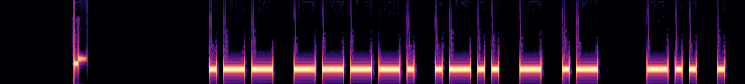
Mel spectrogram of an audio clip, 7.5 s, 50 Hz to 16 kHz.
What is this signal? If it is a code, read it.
Morse code, heard as a keyed tone, about 17 wpm, 700 Hz. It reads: W9LTA DE
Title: USA Callsign DE Callsign - 5 Characters - 17wpm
